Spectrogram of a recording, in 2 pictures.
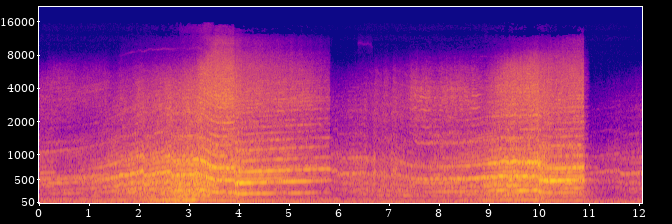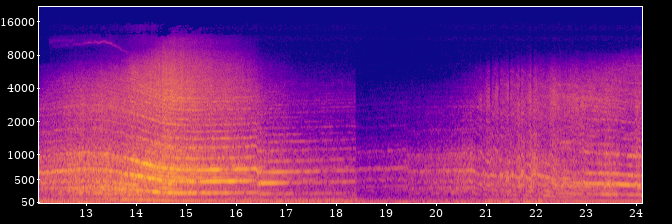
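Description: A racing car engine screams past at high speed, its pitch rising and falling as it passes by again and again.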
